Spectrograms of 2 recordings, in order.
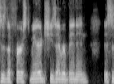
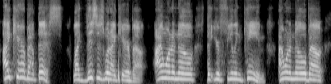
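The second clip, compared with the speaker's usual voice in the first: tearful pleading; 9 semitones higher than usual. Retold or imitated. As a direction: beg to be heard through tears. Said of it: "and I start crying".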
